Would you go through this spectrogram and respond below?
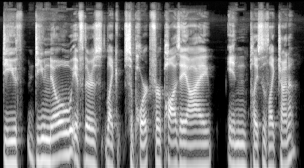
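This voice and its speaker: A man's voice: medium pitch, steady tone, measured pace, clear, resonant tone. A man hosting a casual interview, feeling his way through long, thoughtful questions. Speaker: host, interviewer.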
